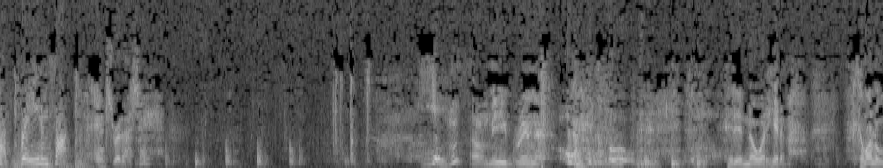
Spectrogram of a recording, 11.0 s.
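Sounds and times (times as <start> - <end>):
knocking and rattling: 0.0 - 4.6
footsteps: 0.0 - 4.8, 6.7 - 9.2
speech: 0.2 - 2.1, 5.3 - 8.1, 9.1 - 10.0, 10.8 - 11.0.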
